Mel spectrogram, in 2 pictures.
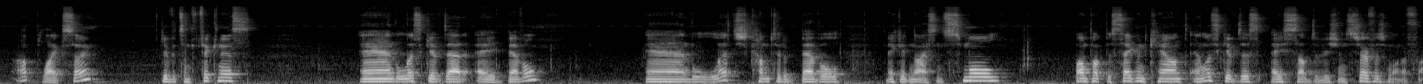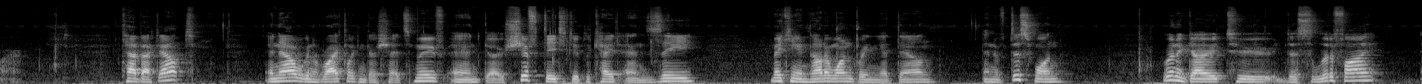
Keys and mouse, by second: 15.4 Tab, 19.8 shift+d, 22.5-25.6 drag.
